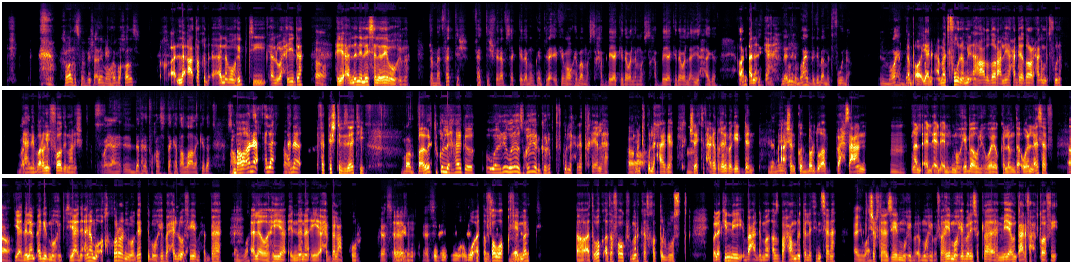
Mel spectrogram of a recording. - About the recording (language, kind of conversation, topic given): Arabic, unstructured, إيه أكتر حاجة بتستمتع بيها وإنت بتعمل هوايتك؟
- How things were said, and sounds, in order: tapping; static; unintelligible speech; unintelligible speech; other background noise; yawn; unintelligible speech; unintelligible speech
